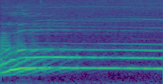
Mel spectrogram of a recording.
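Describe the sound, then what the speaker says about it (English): A single long canine howl, like a coyote or wolf, starts with a rising yelp and settles into a steady, mournful tone held for about two seconds, clear and unaccompanied. "A coyote? A wolf?"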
